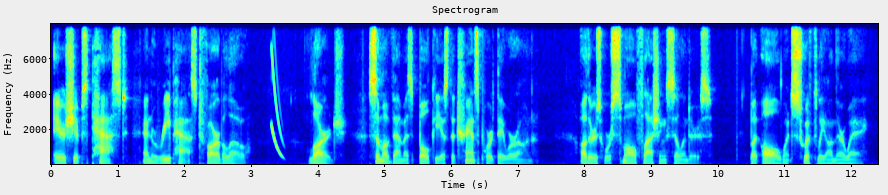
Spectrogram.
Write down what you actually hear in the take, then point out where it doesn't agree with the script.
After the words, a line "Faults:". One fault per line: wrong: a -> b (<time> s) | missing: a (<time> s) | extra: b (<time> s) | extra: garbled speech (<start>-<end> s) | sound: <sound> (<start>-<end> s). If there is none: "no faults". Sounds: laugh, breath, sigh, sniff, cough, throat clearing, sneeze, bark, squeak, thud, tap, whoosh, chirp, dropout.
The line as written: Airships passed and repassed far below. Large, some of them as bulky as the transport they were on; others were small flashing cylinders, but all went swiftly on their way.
Airships passed and repassed far below. Large, some of them as bulky as the transport they were on; others were small flashing cylinders, but all went swiftly on their way.
Faults:
sound: chirp (3.3-3.5 s)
